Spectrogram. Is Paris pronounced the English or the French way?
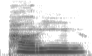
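French. It is pronounced the French way, silent final s. This is what people living there call it. The speaker calls it right. "We call it Paris"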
